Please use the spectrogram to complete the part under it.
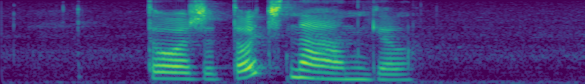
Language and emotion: Russian, positive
